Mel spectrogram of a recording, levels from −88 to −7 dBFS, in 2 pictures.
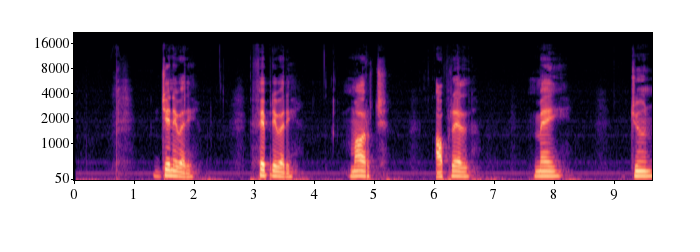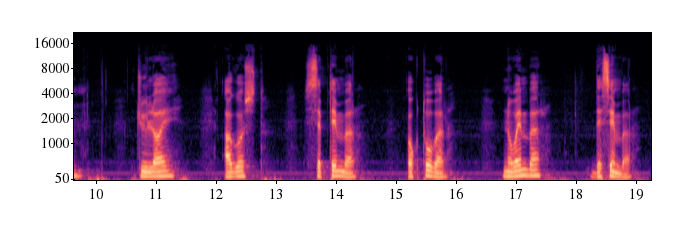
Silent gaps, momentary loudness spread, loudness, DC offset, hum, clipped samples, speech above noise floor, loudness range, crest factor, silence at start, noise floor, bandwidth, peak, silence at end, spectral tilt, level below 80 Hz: none; 17 LU; -20 LUFS; under 0.1%; none; under 0.1%; 36 dB; 3 LU; 20 dB; 0.7 s; -54 dBFS; 13 kHz; -2 dBFS; 0.3 s; -5.5 dB/octave; -48 dBFS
